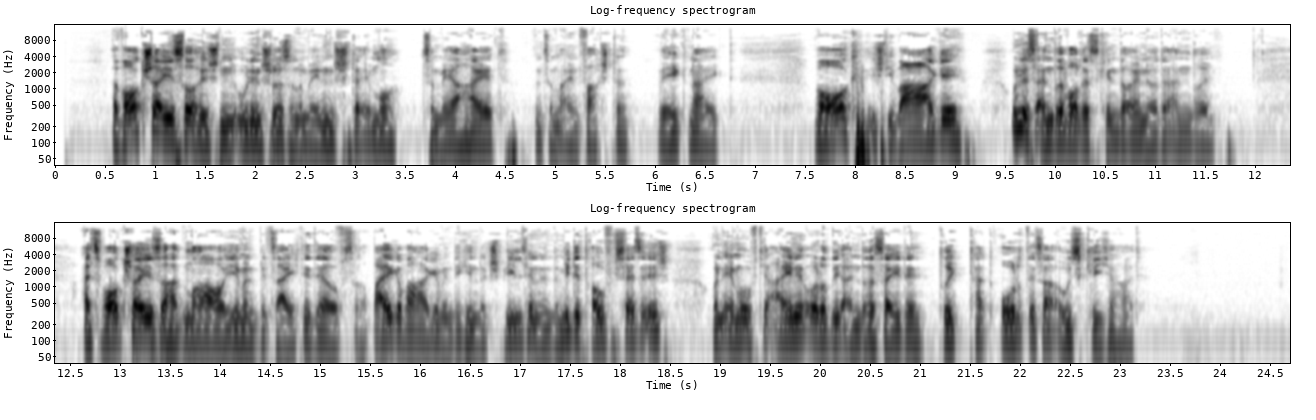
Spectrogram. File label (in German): woogscheisser, schwaebisch; Wôôgscheißer ist ein unentschlossener Mensch, der immer zur Mehrheit und zum einfachsten neigt.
